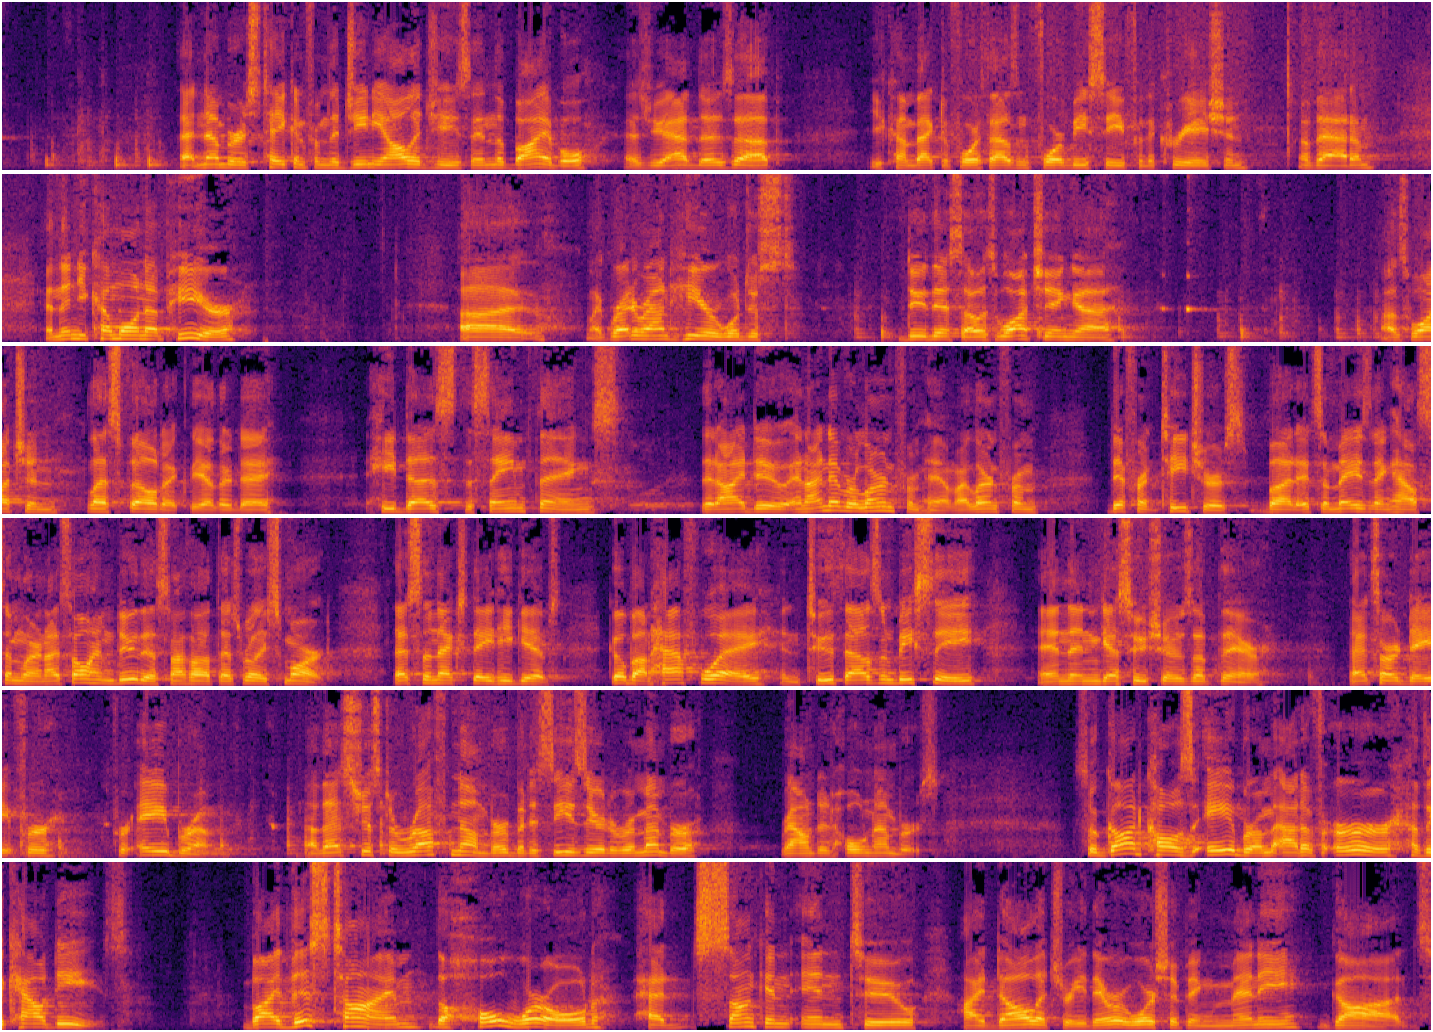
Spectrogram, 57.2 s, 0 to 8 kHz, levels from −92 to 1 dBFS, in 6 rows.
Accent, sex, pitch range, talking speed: American, male, 135-165 Hz, 160 wpm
